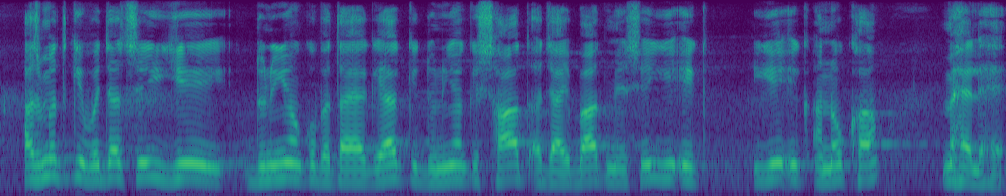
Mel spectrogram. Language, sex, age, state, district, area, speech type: Urdu, male, 18-30, Uttar Pradesh, Saharanpur, urban, spontaneous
